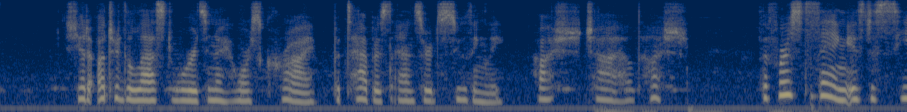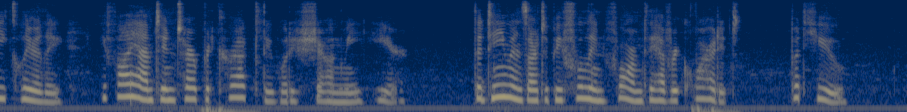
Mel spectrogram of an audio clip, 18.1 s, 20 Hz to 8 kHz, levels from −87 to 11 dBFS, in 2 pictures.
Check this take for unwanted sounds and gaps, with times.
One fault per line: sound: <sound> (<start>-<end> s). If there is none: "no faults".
no faults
